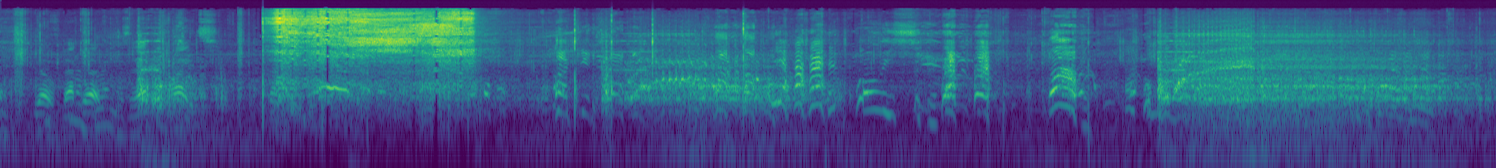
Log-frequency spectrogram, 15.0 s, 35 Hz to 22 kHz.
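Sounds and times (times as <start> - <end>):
rocket motor rushing hiss: 2.6 - 5.0
excited shouting and talk: 10.3 - 11.7.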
